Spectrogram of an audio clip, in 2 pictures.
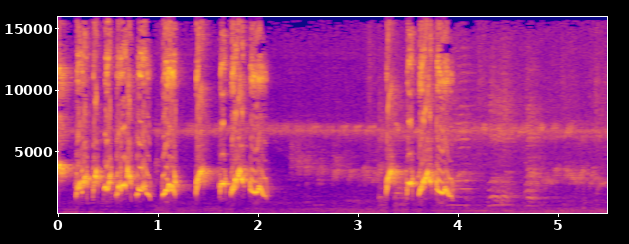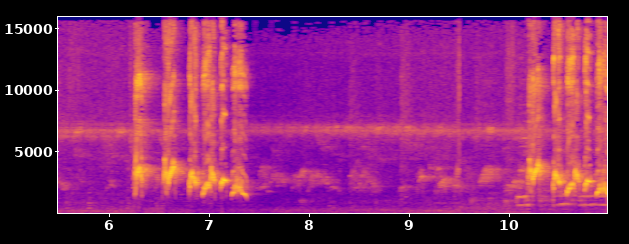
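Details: Red-whiskered bulbul from Thailand, a song played to train caged birds or excite them: short bursts of five or six bright, falling whistled notes, repeated about every three seconds, with a faint steady high tone between phrases.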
